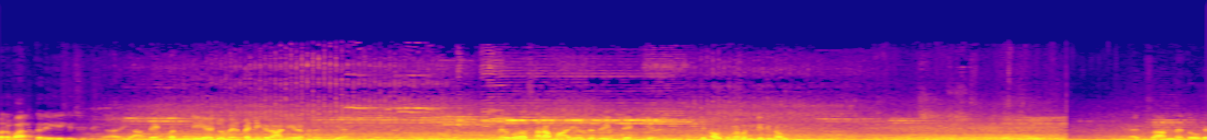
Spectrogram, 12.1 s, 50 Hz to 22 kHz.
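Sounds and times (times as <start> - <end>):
metro train running: 0.8 - 4.7.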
